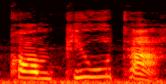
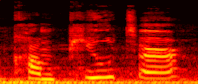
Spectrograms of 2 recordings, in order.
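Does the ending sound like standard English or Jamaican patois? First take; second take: Jamaican patois; standard English. First: The ending is said as a Jamaican patois 'a'. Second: The ending is said as in standard English.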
